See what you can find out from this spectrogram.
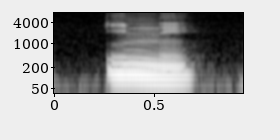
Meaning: innate, inborn, congenital, inbred, native
- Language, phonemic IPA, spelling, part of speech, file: French, /i(n).ne/, inné, adjective, Fr-inné.ogg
